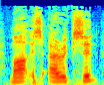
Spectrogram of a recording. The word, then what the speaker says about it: Ericsson: Marcus Ericsson for Husky Chocolate Chip Ganassi Racing.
